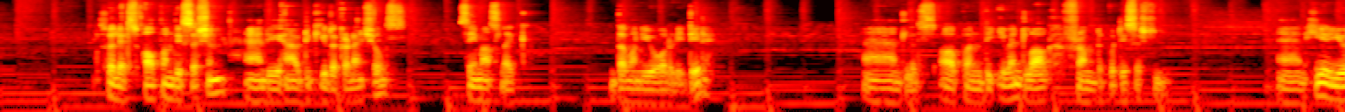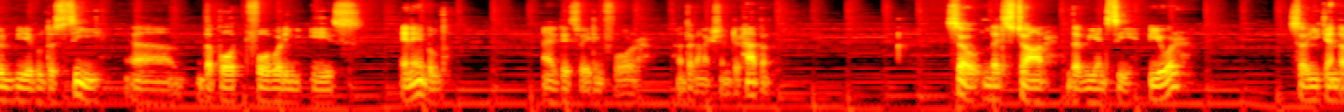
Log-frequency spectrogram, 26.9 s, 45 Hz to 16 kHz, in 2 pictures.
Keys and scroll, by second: 4.1 o, 4.5 t, 4.6 Return, 6.2 o, 7.0 Return.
